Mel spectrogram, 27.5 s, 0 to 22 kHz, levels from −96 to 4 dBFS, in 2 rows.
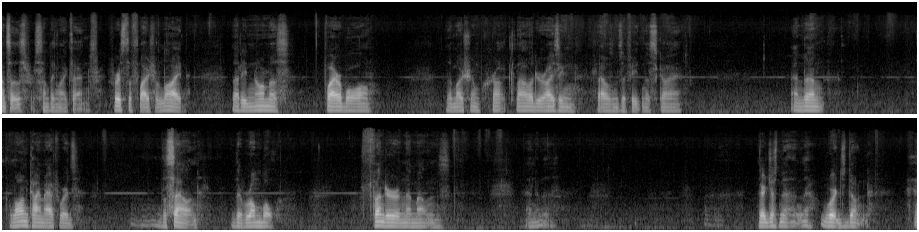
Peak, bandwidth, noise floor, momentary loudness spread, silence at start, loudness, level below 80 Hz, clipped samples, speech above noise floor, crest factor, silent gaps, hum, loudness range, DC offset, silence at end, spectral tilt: -10 dBFS; 16.5 kHz; -67 dBFS; 19 LU; 0 s; -34 LUFS; -66 dBFS; under 0.1%; 34 dB; 26 dB; none; none; 8 LU; under 0.1%; 0 s; -5.5 dB/octave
